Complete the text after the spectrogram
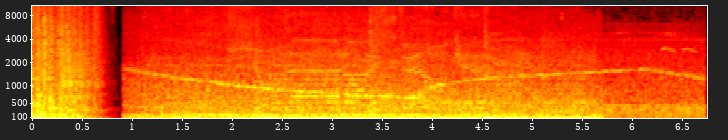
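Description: A pickup truck engine rumbles as it drives past.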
